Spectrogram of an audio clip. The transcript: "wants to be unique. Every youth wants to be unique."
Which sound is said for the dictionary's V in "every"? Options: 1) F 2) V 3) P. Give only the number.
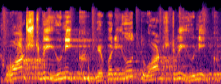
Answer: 3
